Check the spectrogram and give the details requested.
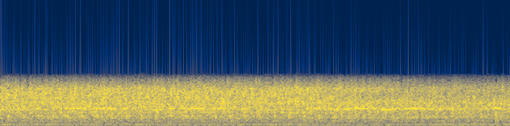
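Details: Engine idling with a dull, uneven knock of undetermined origin, about four months after an oil change, oil level found low; owner suspects the heads or lifters, mechanic says rod knock.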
